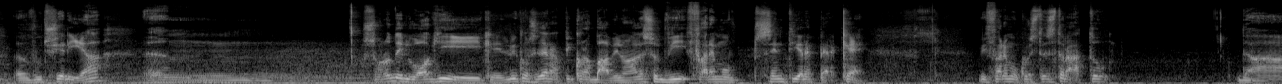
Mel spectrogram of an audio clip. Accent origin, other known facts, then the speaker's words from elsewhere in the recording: Bologna, Emilia-Romagna, Italy; io amo Bologna, la mia città, noi siamo bolognesi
